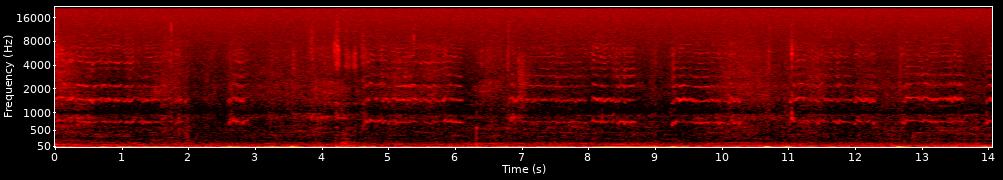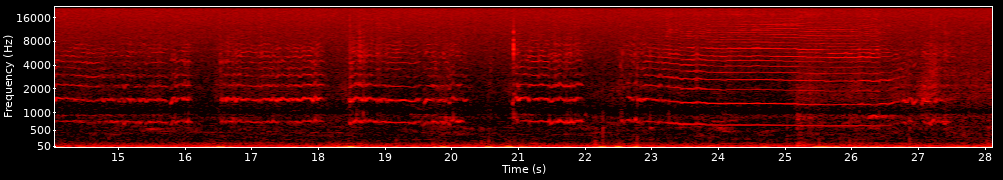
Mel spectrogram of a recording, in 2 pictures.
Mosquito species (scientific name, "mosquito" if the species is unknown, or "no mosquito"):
Culex pipiens complex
